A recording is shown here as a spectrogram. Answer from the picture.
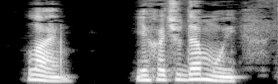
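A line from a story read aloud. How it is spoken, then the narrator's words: Quiet. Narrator (Russian): тихо сказала она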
